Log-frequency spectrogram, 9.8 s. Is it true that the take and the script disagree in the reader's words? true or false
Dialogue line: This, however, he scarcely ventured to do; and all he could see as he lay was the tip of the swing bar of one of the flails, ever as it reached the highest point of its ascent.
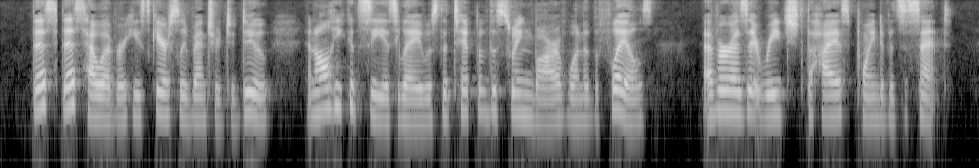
true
